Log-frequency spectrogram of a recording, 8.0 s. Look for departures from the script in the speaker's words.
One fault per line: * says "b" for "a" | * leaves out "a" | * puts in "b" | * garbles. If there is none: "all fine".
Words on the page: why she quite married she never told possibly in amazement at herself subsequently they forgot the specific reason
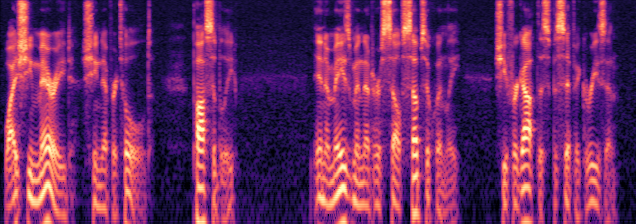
* leaves out "quite"
* says "she" for "they"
